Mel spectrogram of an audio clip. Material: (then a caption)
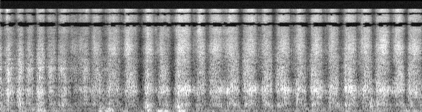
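Leather. A round wooden brush with white bristles is rubbed in brisk strokes over the upper of a brown leather brogue derby shoe fitted with a wooden shoe tree. The clip is a steady run of scratchy bristle swishes, about two strokes per second, with most energy in the bright range.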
